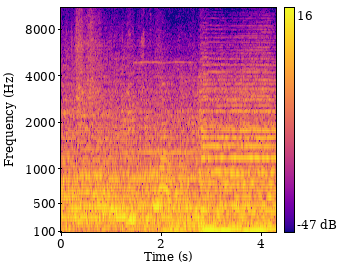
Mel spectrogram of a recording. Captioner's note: engine hums; dramatic opera music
